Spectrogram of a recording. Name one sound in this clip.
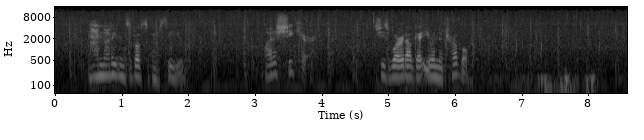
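Footsteps crunch softly through grass.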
